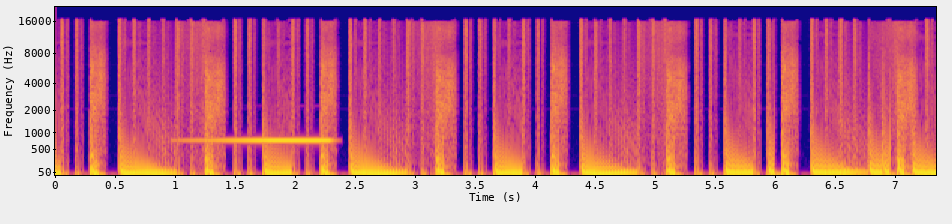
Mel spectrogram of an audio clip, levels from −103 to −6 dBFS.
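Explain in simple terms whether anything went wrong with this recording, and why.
Something did go wrong: a loudspeaker feedback squeal runs from 0.96 to 2.39 s. A microphone caught its own loudspeaker, so a single tone near 749 Hz fed on itself. Unlike a steady hum, it swells up over most of a second into a piercing whistle.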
